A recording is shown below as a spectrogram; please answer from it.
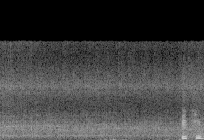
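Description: Quiet, steady outdoor background hiss with no distinct event; a woman starts speaking again near the end.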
